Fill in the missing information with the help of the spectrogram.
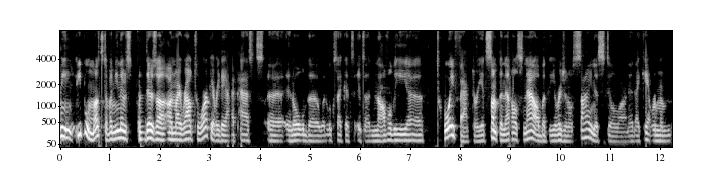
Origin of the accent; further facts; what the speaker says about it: Midwest, United States; we were much nicer in the Midwest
